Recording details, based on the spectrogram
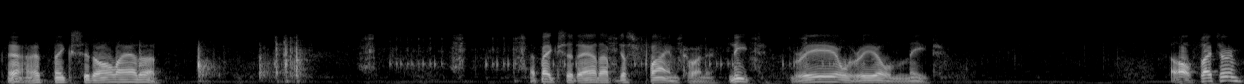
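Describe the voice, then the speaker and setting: Hard-boiled cop from old radio noir, wry and clipped, lively delivery, thin tinny sound. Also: male voice, lowish voice, slight background noise. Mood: grim, then menacing. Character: hard-boiled, sardonic New York police detective. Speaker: actor in a radio crime drama. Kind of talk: 1950s radio noir acting and narration. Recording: tinny vintage radio recording with music.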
